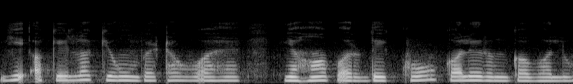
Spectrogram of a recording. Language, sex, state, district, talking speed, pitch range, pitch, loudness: Hindi, female, Bihar, Araria, 135 wpm, 175-190 Hz, 180 Hz, -19 LUFS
